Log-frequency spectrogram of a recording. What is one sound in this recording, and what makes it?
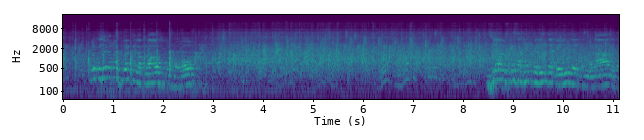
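A crowd of people chatters in the background.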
